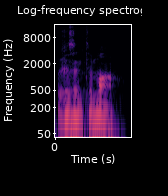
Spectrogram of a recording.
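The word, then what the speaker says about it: ressentiment: Sorry, resharing, comrade, called resentment, right? Yeah. And this idea that... – Pronounce the French way. – Pronounce the French way, you have to, because it's not exactly like resenting someone, right?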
